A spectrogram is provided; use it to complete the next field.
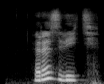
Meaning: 1. to develop, to evolve, to advance 2. to untwist, to unwind
- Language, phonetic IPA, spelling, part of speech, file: Russian, [rɐzˈvʲitʲ], развить, verb, Ru-развить.ogg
